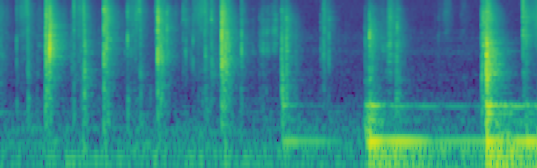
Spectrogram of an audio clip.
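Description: Tarot cards are shuffled and drawn, a run of many soft, quick riffling clicks and taps in uneven bursts, with a low steady hum entering partway through.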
